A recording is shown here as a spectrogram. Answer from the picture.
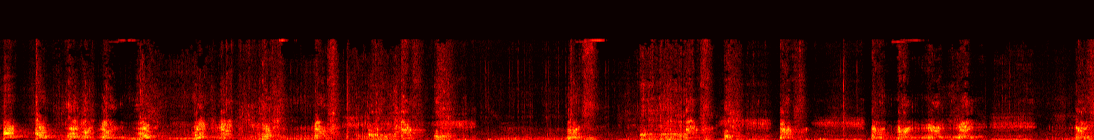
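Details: Garden play among Staffordshire Bull Terriers, each given a ball for Christmas and allowed to shred one; rapid, uneven bursts of growls and gruff barks, repeated throughout with short gaps.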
